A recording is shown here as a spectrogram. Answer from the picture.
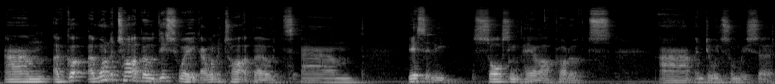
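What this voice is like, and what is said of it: Slightly croaky, unwell voice. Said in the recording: “excuse my voice. I've actually been a little bit under the weather for the last few days. My voice is ... excuse me if my voice croaks a little bit tonight”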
